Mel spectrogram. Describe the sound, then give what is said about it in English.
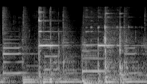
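Ice cubes clink against a glass of Jack whiskey on ice a few times in quick succession, bright, with a faint low hum underneath and no talking. “Cheers. Get you something. Get a drink. I'm drinking Jack on ice.”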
